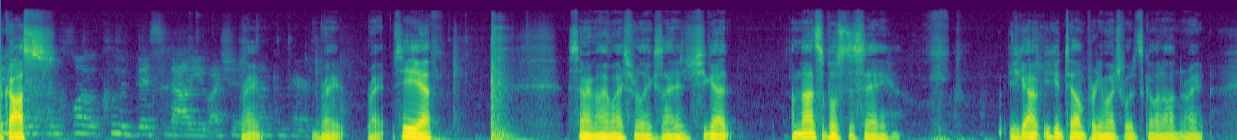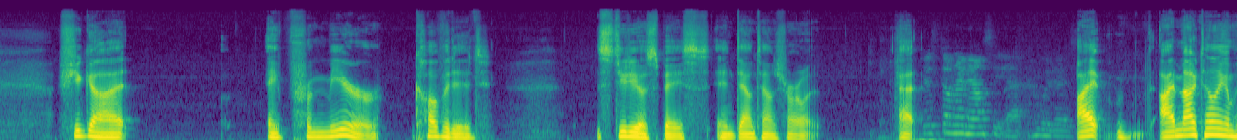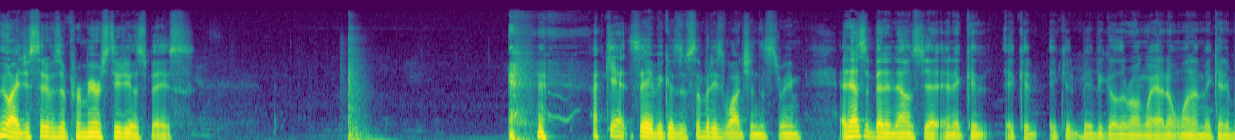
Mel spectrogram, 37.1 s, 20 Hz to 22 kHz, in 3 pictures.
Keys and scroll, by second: 0.0 alt+Tab, 2.5 ctrl+a, 2.7 ctrl+a, 5.0 ctrl+[, 5.0 ctrl+j, 5.6-6.9 typing.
